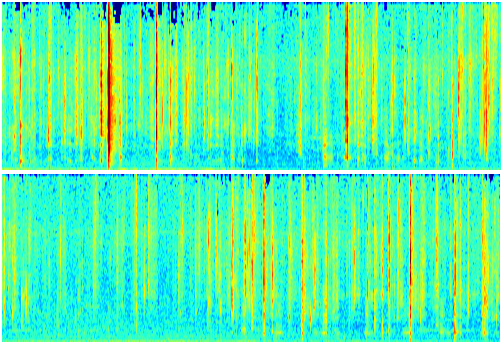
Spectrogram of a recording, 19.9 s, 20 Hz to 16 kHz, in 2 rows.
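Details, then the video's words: Gureum, a Pomsky dog (Husky and Pomeranian cross) born 7 December 2018, eating pork indoors. Sparse sharp crunchy bites and wet chewing clicks stand out over a quiet room with a low steady hum. "맛있는 돼지고기 먹방"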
